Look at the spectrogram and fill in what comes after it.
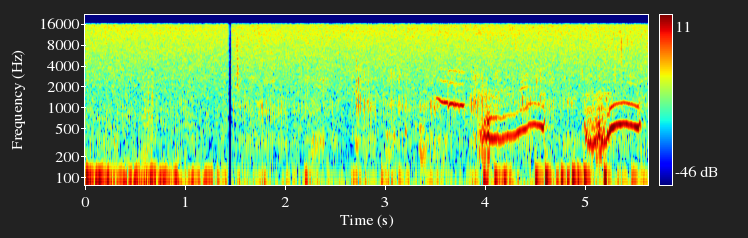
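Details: Mother cat tending her six-day-old kittens, all in good health: a low, continuous purr for several seconds, then three rising-and-falling harmonic mews close together near the end.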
